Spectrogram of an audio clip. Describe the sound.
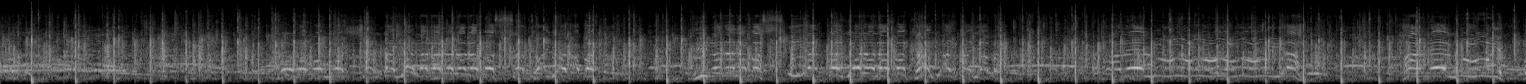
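A church audience shouts and applauds during worship, with a dense, steady beat of rhythmic clapping under a loud, continuous mass of raised voices.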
